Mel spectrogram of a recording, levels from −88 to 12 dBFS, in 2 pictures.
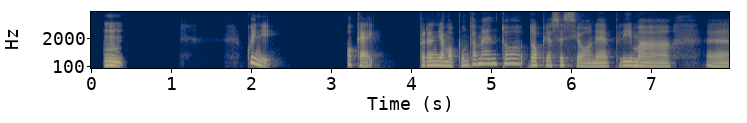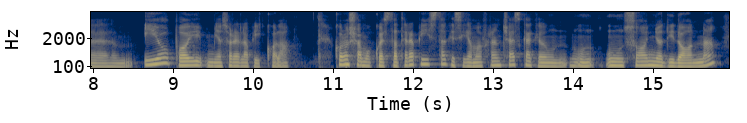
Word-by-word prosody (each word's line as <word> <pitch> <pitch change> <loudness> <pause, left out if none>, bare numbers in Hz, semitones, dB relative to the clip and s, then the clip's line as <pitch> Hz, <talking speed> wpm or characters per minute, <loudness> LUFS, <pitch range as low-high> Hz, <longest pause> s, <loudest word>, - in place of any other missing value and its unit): Mh. 160 -3 +5 1.5
Quindi - - +3 0.8
okay, - - 0 0.4
prendiamo 165 -2 +3
appuntamento, 220 +8 0
doppia 165 +1 +1
sessione, 135 -5 -1
prima, 135 -3 0 0.4
ehm, 125 -2 -2
io 220 +8 +3
poi 160 -5 +3
mia 135 -2 -1
sorella 135 -1 0
piccola. 115 - -4 0.5
Conosciamo 170 -6 +2
questa 145 0 +1
terapista 200 +7 -1
che 170 -5 -3
si 155 -1 -7
chiama 135 0 0
Francesca, 165 +3 -2
che 155 -4 -3
è - - +4
un 130 -1 -1
un 140 -1 -1
un 150 0 +2
sogno 155 +1 +2
di 135 -1 0
donna, 130 - +2
150 Hz, 110 wpm, -24 LUFS, 135-165 Hz, 1.5 s, Mh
